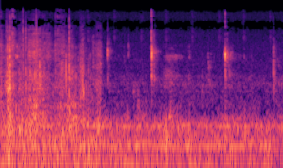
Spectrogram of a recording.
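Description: A person eating close to the microphone: sipping a smoothie through a straw, then chewing, with a few sharp mouth clicks.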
